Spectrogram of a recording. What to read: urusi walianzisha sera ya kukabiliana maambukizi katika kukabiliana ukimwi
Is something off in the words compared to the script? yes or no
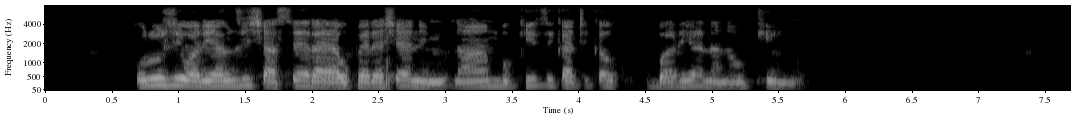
yes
